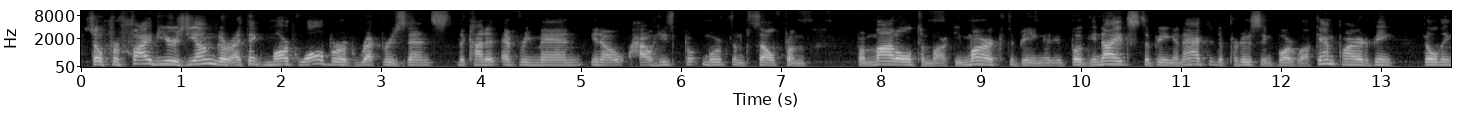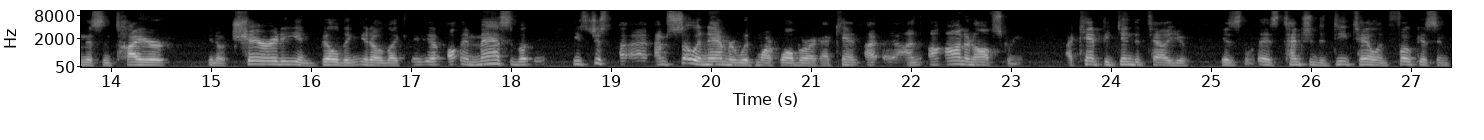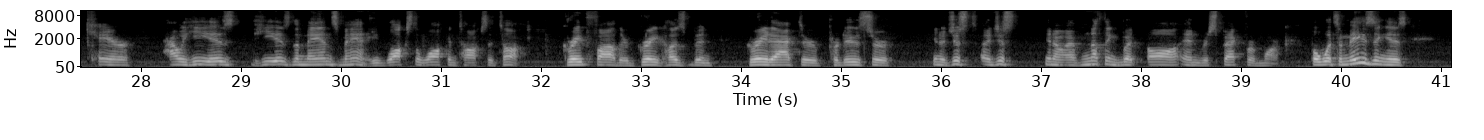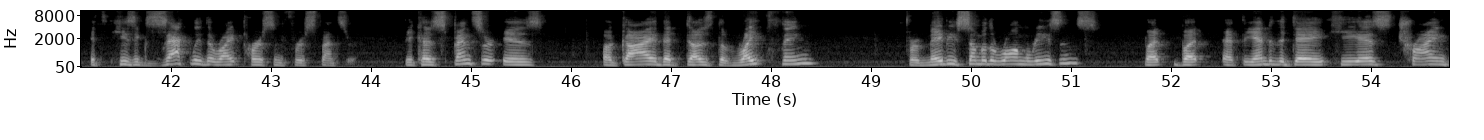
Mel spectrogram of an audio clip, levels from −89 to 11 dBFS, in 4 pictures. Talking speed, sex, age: 180 wpm, male, 40-59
